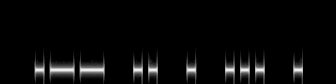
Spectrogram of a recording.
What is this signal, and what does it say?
Morse code, heard as a keyed tone, about 16 wpm, 680 Hz. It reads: WIESE
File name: Morsekurs / Witze / Witz 13. April 2021, 70 F80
